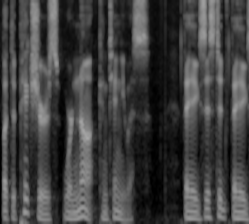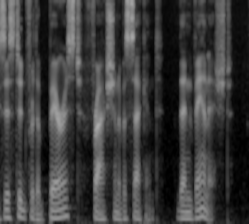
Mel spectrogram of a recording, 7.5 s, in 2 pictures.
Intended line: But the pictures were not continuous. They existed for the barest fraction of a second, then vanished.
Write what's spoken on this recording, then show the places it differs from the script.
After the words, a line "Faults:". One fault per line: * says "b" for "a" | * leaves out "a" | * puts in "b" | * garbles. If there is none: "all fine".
But the pictures were not continuous. They existed they existed for the barest fraction of a second, then vanished.
Faults:
* puts in "they existed"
